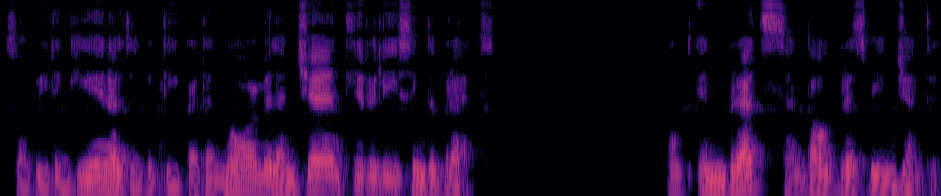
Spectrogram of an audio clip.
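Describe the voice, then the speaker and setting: Husky, mellow man guiding meditation, muffled recording. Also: mid-range voice. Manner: gentle instructional delivery with short phrases and pauses. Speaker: meditation teacher. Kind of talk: guided meditation.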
